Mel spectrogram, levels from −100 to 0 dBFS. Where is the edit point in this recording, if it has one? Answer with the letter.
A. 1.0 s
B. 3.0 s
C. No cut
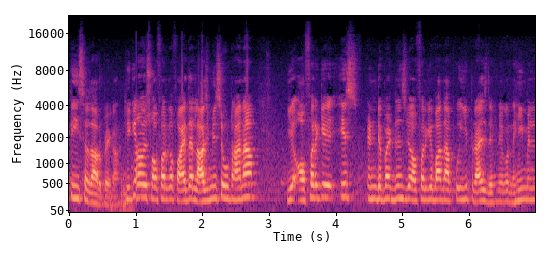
A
